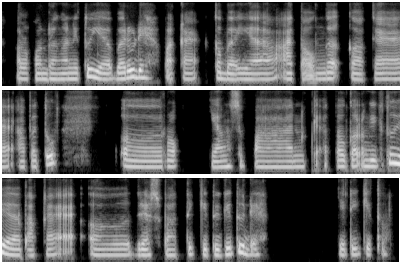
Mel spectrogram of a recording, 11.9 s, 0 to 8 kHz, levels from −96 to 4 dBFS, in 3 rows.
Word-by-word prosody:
Kalau 170 Hz, 0 st, -2 dB
kondangan 165 Hz, 0 st, 0 dB
itu, 170 Hz, +7 st, +1 dB
ya, 165 Hz, -4 st, +3 dB
baru, 180 Hz, +5 st, +6 dB
deh, 205 Hz, -2 st, +3 dB, 0.2 s
pakai 165 Hz, 0 st, -2 dB
kebaya 160 Hz, -1 st, +1 dB
atau 170 Hz, 0 st, 0 dB
enggak 175 Hz, +1 st, +1 dB
pakai 170 Hz, +1 st, -1 dB
apa, 170 Hz, +1 st, -6 dB
tuh, 255 Hz, +3 st, +4 dB, 0.7 s
eee, 170 Hz, -2 st, +1 dB
rok 175 Hz, -1 st, -1 dB, 0.3 s
yang 165 Hz, +1 st, +1 dB
span, 170 Hz, +1 st, -2 dB
atau 185 Hz, -, -3 dB
kalau, 190 Hz, +1 st, +1 dB
gitu, 185 Hz, +10 st, +3 dB
ya, 185 Hz, -9 st, +6 dB
pakai, 170 Hz, -, -1 dB, 0.2 s
eee, 165 Hz, 0 st, -1 dB
dress 170 Hz, 0 st, +2 dB
batik, 160 Hz, +4 st, -4 dB
gitu-gitu, 170 Hz, +7 st, +3 dB
deh. -, -, -3 dB, 0.8 s
Jadi 170 Hz, +1 st, -2 dB
gitu. 180 Hz, 0 st, -5 dB
170 Hz, 145 wpm, -18 LUFS, 165-180 Hz, 0.8 s, baru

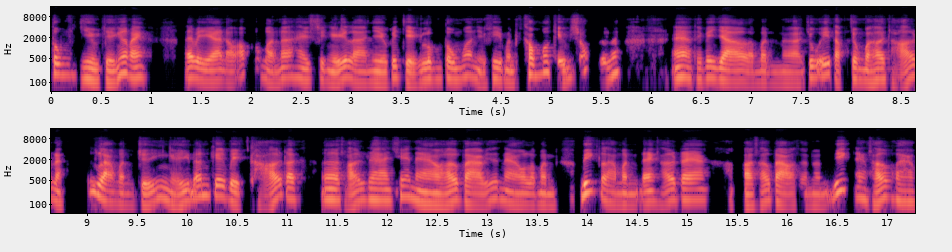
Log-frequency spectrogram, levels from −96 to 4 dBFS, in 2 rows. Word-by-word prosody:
tung 175 Hz, -1 st, +2 dB
nhiều 130 Hz, -3 st, 0 dB
chuyện 105 Hz, -, +1 dB
á 190 Hz, -, +4 dB
bạn, 140 Hz, +1 st, +4 dB, 0.4 s
tại 140 Hz, -, +5 dB
vì, 125 Hz, -4 st, +1 dB
à, 115 Hz, +1 st, +4 dB
đầu 105 Hz, -2 st, -3 dB
óc -, -, -3 dB
của -, -, -16 dB
mình 100 Hz, -1 st, -2 dB
hay 140 Hz, -3 st, -2 dB
suy 120 Hz, +1 st, -7 dB
nghĩ 105 Hz, +6 st, +2 dB
là 105 Hz, -7 st, +1 dB
nhiều 100 Hz, -1 st, -1 dB
cái 145 Hz, -, -1 dB
chuyện 95 Hz, +6 st, +2 dB
lung 130 Hz, 0 st, 0 dB
tung 130 Hz, +1 st, 0 dB
á, 160 Hz, -, 0 dB
nhiều -, -, -6 dB
khi 135 Hz, -2 st, 0 dB
mình 110 Hz, -3 st, -3 dB
không 170 Hz, +1 st, +3 dB
có 200 Hz, -, +1 dB
kiểm 110 Hz, -, +3 dB
soát -, -, -4 dB
được -, -, -3 dB
á. -, -, +1 dB, 0.5 s
A, 145 Hz, +1 st, +3 dB
thì 125 Hz, -, -6 dB
bây 140 Hz, -1 st, 0 dB
giờ 110 Hz, -3 st, +5 dB
là 100 Hz, -, -2 dB
mình 105 Hz, 0 st, -4 dB, 0.3 s
chú 145 Hz, -, -1 dB
ý 175 Hz, -, +3 dB
tập -, -, +2 dB
trung 125 Hz, -3 st, 0 dB
vào 110 Hz, 0 st, +2 dB
hơi 125 Hz, 0 st, +2 dB
thở -, -, -1 dB
nè, -, -, +3 dB, 0.3 s
tức -, -, -2 dB
là 120 Hz, -, +6 dB
mình 105 Hz, -2 st, -4 dB
chỉ 100 Hz, +7 st, 0 dB
nghĩ 120 Hz, -5 st, -2 dB
đến 180 Hz, +2 st, 0 dB
cái 175 Hz, -1 st, +2 dB
việc -, -, +1 dB
thở -, -, +1 dB
thôi, 150 Hz, -1 st, +4 dB, 0.2 s
ơ, 140 Hz, -1 st, +2 dB
thở 120 Hz, -, +1 dB
ra 140 Hz, -1 st, 0 dB
như 135 Hz, -, -5 dB
thế 170 Hz, -1 st, -1 dB
nào, 110 Hz, -6 st, +1 dB
thở 120 Hz, +5 st, +4 dB
vào 105 Hz, -6 st, +3 dB
như -, -, -5 dB
thế 150 Hz, -, -5 dB
nào 110 Hz, -5 st, -1 dB
là 100 Hz, -, -2 dB
mình 105 Hz, -1 st, -2 dB, 0.3 s
biết 215 Hz, +4 st, +5 dB
là 110 Hz, -4 st, 0 dB
mình 105 Hz, -1 st, -3 dB
đang 120 Hz, +1 st, +3 dB
thở 130 Hz, +6 st, 0 dB
ra, 140 Hz, 0 st, +2 dB, 0.4 s
và 100 Hz, 0 st, +5 dB
thở 125 Hz, +3 st, -1 dB
vào 100 Hz, -1 st, +4 dB
thì 105 Hz, -, -11 dB
mình 100 Hz, 0 st, -7 dB
biết 235 Hz, +7 st, +3 dB
đang 155 Hz, -2 st, -4 dB
thở 155 Hz, +8 st, +2 dB
vào, 125 Hz, -3 st, -3 dB
125 Hz, 290 wpm, -25 LUFS, 105-140 Hz, 0.5 s, là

